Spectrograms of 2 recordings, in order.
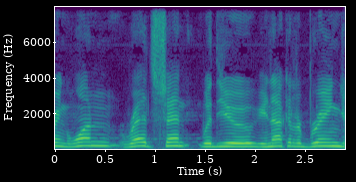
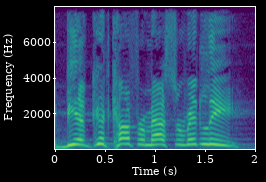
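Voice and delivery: crying out; 7 semitones higher than usual. Retold or imitated. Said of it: "Latimer cried out to Ridley".

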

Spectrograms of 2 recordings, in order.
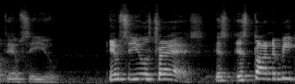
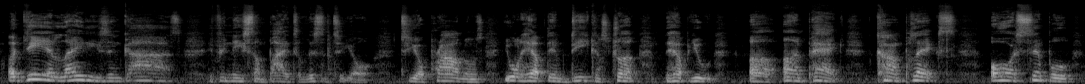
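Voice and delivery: smooth late-night radio voice; 6 semitones lower, 7 dB quieter than usual. Acted. Podcast host offering to be the listeners' mentalo, in a smooth hushed voice. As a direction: lower and softer, sinking to a whisper.

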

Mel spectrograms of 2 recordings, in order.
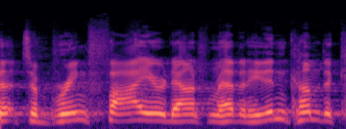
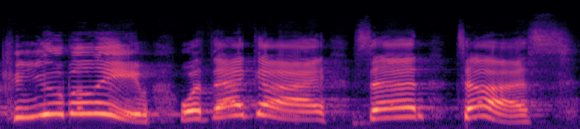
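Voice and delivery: high, slow whiny tantrum voice, much higher; kid throwing a fit; 9 semitones higher, 4 dB louder, slower than usual. Retold or imitated. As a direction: whine it like an indignant child stomping mad. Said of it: "a kid throwing a fit".

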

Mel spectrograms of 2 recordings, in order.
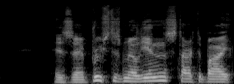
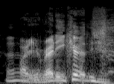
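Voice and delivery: pirate captain call; 5 semitones higher, 7 dB louder than usual. Retold or imitated.

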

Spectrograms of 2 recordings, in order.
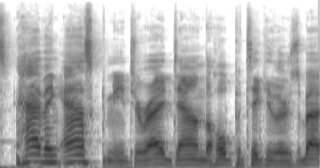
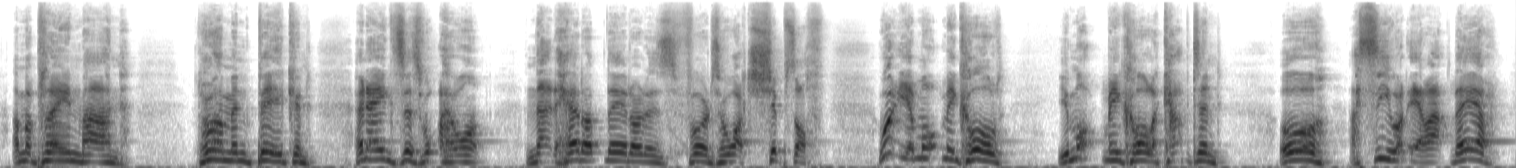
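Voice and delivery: higher, louder gruff pirate voice; gruff old captain; 6 semitones higher, 3 dB louder than usual. Acted. Old captain ordering rum from the innkeeper, gruff. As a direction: bark it like a seasoned buccaneer.

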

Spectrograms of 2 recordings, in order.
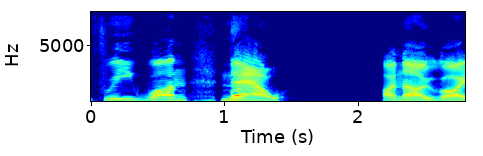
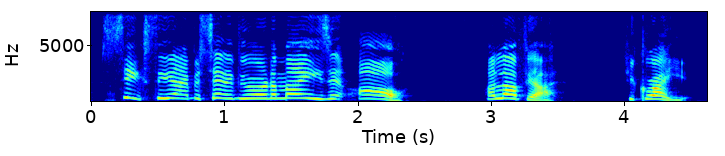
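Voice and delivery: high, excited praise; hyped shout-out; 13 semitones higher than usual. Pretend. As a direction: gush over the listeners.

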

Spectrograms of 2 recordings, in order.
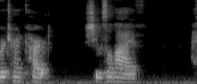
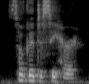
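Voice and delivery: usual speaking voice

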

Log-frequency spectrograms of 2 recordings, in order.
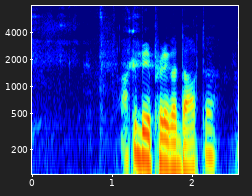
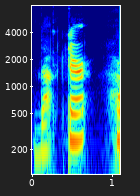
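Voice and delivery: very high, slow, drawn-out cry; mock Dalek question; 13 semitones higher than usual. Villains asking who the Doctor is, mock high chant. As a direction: stretch each word in a put-on high voice. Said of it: "and they're like".

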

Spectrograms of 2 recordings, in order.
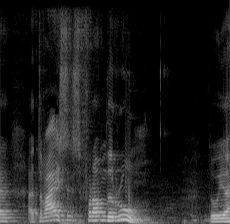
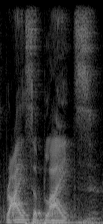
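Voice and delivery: put-on Australian accent; 7 semitones lower, 7 dB quieter, slower than usual. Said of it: "You can say".

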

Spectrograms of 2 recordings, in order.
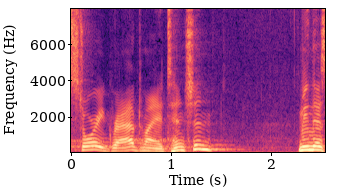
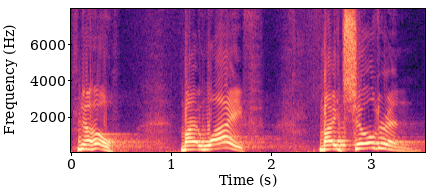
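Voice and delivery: higher retold cry of terror, still restrained; a prisoner's cry for his family, voiced higher; cried out in terror; 7 semitones higher, slower than usual. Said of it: "he cried out in terror".

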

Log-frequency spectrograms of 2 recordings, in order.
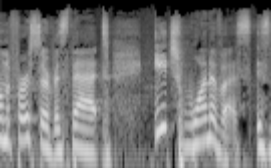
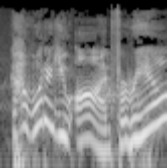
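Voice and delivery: higher-pitched playful disbelief; incredulous; 6 semitones higher, 3 dB louder than usual. Acted. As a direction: question God in mock amazement, voice rising. Acts out disbelief at God's promise.

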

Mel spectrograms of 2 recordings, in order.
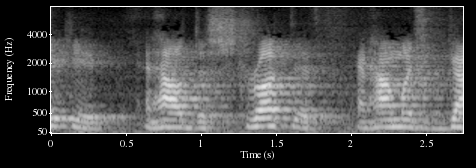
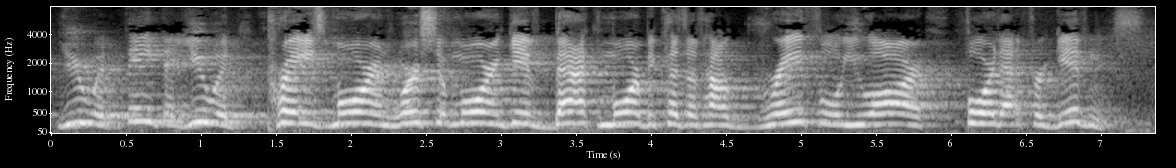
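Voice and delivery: raised, impassioned preaching; forceful preaching; 4 semitones higher, 4 dB louder than usual. Real, not acted. Preacher voices Jesus' rebuke to Simon, forceful preaching. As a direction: drive it home to the congregation.

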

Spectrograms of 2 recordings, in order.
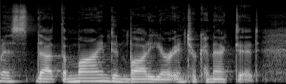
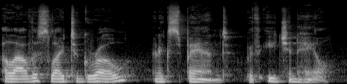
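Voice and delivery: guided meditation. Acted. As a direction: gently guide listeners into stillness, leaving room to breathe.

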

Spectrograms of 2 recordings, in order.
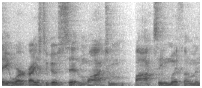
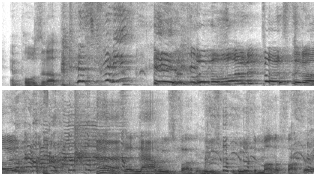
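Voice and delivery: higher and louder, cracking up; laughing while telling; 12 semitones higher, 5 dB louder than usual. Real, not acted. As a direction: push through the punchline mid-laugh. Punchline told through laughter.

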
